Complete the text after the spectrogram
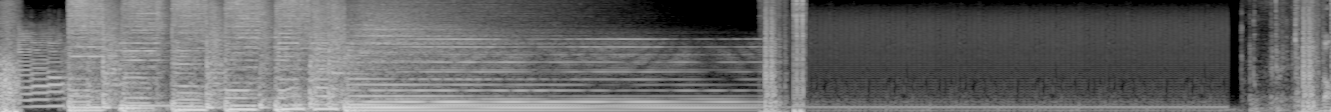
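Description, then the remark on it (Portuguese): The Clube do Valor channel's short electronic intro jingle: rapid punchy hits over bright synth tones that ring out and fade, a sharp burst midway, then a low sustained hum before a final swell. No talking. “E enquanto tá rodando a vinheta, comenta aqui abaixo se você está comprando ações atualmente, sim ou não, beleza?”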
